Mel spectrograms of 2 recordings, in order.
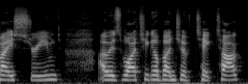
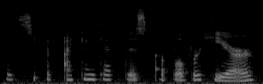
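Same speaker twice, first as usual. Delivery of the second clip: whispered to herself; under the breath, voiceless; whispering; 17 dB quieter than usual. Real, not acted. Muttering to self setting up.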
